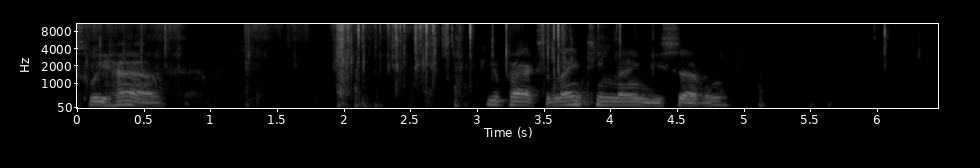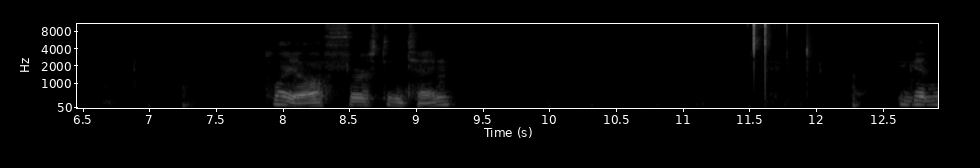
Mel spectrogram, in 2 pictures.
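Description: A foil wrapper crinkles as it is handled.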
